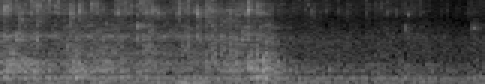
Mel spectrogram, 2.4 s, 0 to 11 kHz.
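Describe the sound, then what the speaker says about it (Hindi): Water poured into an idli steamer pot, a steady splashing trickle for over a second that then stops, followed by quiet and a sharp metallic clink at the end. "200 ml जितना पानी डालूँगी"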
